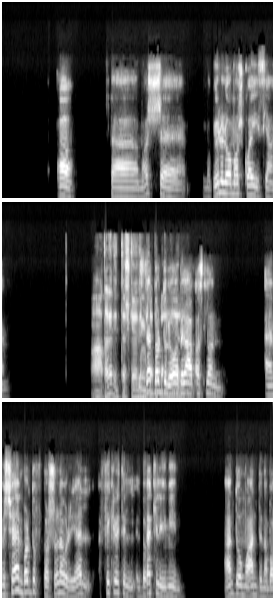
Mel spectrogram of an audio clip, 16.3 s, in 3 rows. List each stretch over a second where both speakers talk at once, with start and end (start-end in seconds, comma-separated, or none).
8.0-9.3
